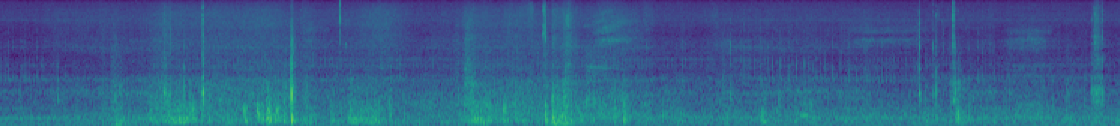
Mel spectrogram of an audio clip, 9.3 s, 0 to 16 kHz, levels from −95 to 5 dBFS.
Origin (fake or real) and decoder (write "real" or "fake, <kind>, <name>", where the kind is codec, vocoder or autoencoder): fake, vocoder, BigVGAN v2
